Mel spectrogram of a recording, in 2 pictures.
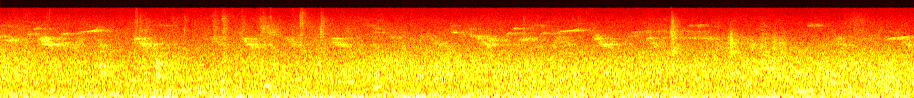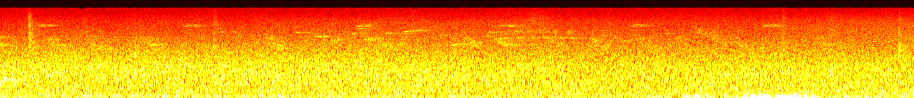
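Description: Small birds chirping and twittering over a steady outdoor hiss, with a brief low rumble near the end.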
